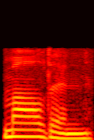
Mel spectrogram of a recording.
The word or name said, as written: Malden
